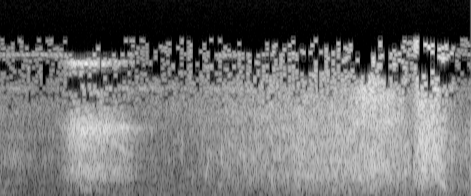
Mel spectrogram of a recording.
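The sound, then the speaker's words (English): Gentle waves of a calm sea at ebb tide lap and wash in soft, unhurried swells, one rising early and a broader surge building toward the end, with no voices present. “The sea is calm enough today, and the ship close enough with the ebb tide to swim to her.”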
